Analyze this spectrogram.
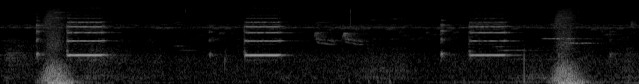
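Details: Male club-winged manakin producing three ringing, violin-like, metallic wing notes by stridulation about two seconds apart, with a couple of sharp snapping clicks between, part of its courtship display.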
